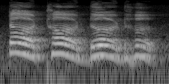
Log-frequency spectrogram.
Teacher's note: तालव्य मतलब जो आपका बोलते वक्त जीभ सीधी रहती है और ऊपर के भाग को टच करती है। मूर्धन्य में क्या होता है, आपकी जीभ जो है वो मुड़ जाती है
